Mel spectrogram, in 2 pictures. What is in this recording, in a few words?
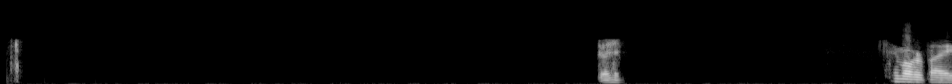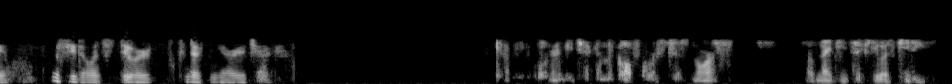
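Mesa Police Department, scanner audio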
